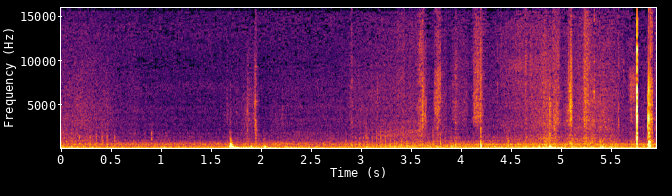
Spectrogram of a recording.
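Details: Lada Kalina Cross idling while the steering wheel is turned: a few dull knocks come through, likely something loose in the steering; knock when turning wheel.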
